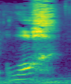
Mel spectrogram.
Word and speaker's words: Loch: Yeah, I watched a video of a guy, a Scottish man, complaining about how people say Loch or Loch, but it's really Loch. And he said, pretend like you're actually wading into the Loch, and then when the cold water hits that spot, and the gets caught in your throat, and that's how you say it, the Loch Ness Monster.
